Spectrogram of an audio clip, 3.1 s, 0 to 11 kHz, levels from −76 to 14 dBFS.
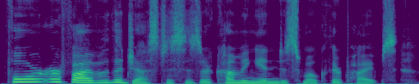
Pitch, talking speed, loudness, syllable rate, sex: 230 Hz, 250 wpm, -19 LUFS, 6.6 syllables/s, female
